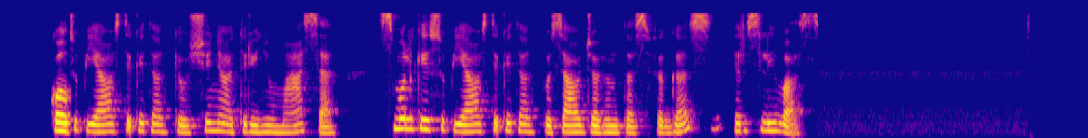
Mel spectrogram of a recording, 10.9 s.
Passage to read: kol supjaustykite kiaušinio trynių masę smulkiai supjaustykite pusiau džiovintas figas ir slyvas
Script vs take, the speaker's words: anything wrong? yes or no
no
